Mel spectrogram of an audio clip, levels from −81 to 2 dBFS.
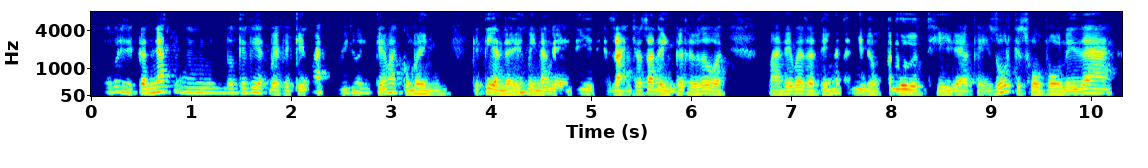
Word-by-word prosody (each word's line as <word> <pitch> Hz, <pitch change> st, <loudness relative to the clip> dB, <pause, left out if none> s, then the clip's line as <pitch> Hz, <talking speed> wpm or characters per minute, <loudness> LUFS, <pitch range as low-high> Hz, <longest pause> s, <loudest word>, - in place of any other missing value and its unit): tớ 160 Hz, -, -16 dB
có 185 Hz, -, -6 dB
thể 155 Hz, -, -2 dB
cân 155 Hz, 0 st, +3 dB
nhắc, 185 Hz, +2 st, +6 dB
ừm, 160 Hz, -2 st, -5 dB
đến 155 Hz, -1 st, -5 dB
cái 160 Hz, +1 st, -3 dB
việc 160 Hz, -3 st, 0 dB
bởi 120 Hz, -, 0 dB
vì 115 Hz, -1 st, -6 dB
kế 135 Hz, -, 0 dB
hoạch 175 Hz, -1 st, 0 dB, 0.2 s
ví 135 Hz, -, -8 dB
dụ 165 Hz, +1 st, -4 dB
như 155 Hz, -1 st, -8 dB
kế 140 Hz, -, +1 dB
hoạch 165 Hz, +3 st, 0 dB
của 120 Hz, -, -3 dB
mình, 115 Hz, 0 st, 0 dB, 0.3 s
cái -, -, -7 dB
tiền 135 Hz, -6 st, +5 dB
đấy 115 Hz, +6 st, +2 dB
mình 120 Hz, -4 st, +1 dB
đang 130 Hz, +2 st, +2 dB
để -, -, +1 dB
đi 135 Hz, -, -10 dB
để 130 Hz, -, -6 dB
dành 105 Hz, -1 st, +5 dB
cho 125 Hz, -, -4 dB
gia 130 Hz, +1 st, +4 dB
đình 115 Hz, -4 st, +1 dB
các 130 Hz, -, -1 dB
thứ 120 Hz, -2 st, -1 dB
rồi. 130 Hz, -4 st, +2 dB, 0.5 s
Mà 120 Hz, -1 st, -1 dB
nếu 125 Hz, +2 st, 0 dB
bây 135 Hz, 0 st, +2 dB
giờ 120 Hz, -, +2 dB
tính 120 Hz, 0 st, -2 dB
tự 155 Hz, -, -5 dB
nhiên 135 Hz, -2 st, -1 dB
đầu 115 Hz, -3 st, -2 dB
tư 135 Hz, -, -2 dB, 0.3 s
thì 115 Hz, -3 st, -4 dB
là 110 Hz, -1 st, 0 dB
phải 105 Hz, -3 st, -7 dB
rút 160 Hz, -, +2 dB
cái -, -, -4 dB
số 120 Hz, -2 st, 0 dB
vốn 120 Hz, 0 st, +3 dB
đấy 130 Hz, +1 st, 0 dB
ra 145 Hz, -1 st, +4 dB
130 Hz, 310 wpm, -26 LUFS, 115-155 Hz, 0.5 s, nhắc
